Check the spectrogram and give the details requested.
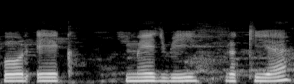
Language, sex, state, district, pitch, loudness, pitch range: Hindi, male, Uttar Pradesh, Saharanpur, 165 Hz, -15 LUFS, 160-170 Hz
